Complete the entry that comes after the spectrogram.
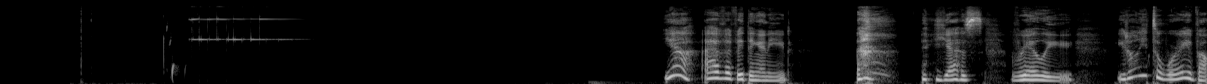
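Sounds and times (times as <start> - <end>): click: 0.8 - 1.0
small high bell ringing: 1.8 - 3.3.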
